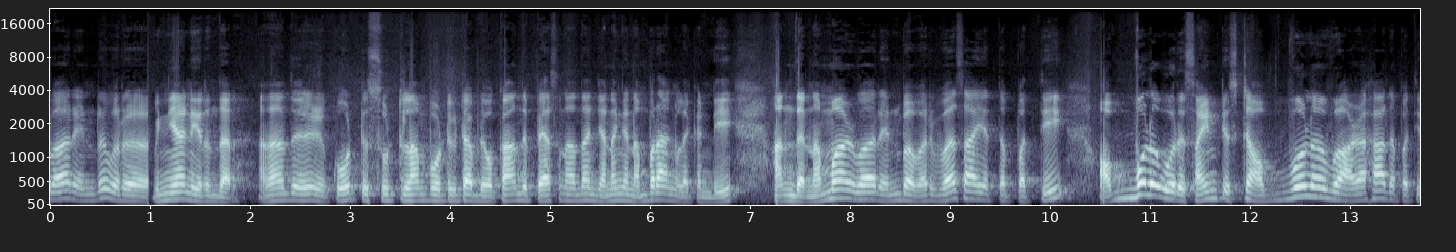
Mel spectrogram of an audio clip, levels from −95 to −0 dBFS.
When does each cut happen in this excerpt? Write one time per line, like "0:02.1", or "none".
none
